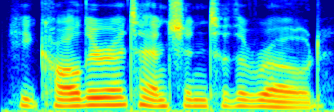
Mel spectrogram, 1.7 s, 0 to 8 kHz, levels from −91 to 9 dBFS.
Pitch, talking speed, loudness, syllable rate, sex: 170 Hz, 250 wpm, -14 LUFS, 6.4 syllables/s, female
